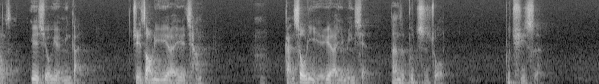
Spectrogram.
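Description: A man speaks calmly and slowly into a close microphone, with pauses between phrases.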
